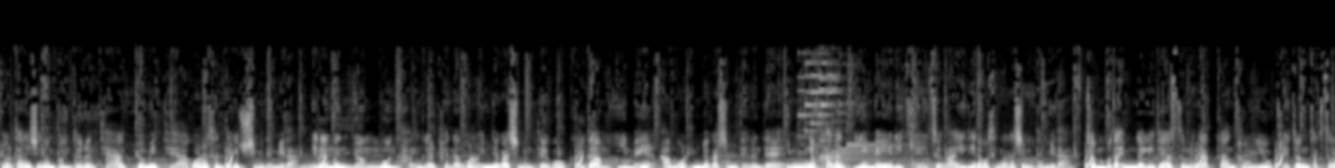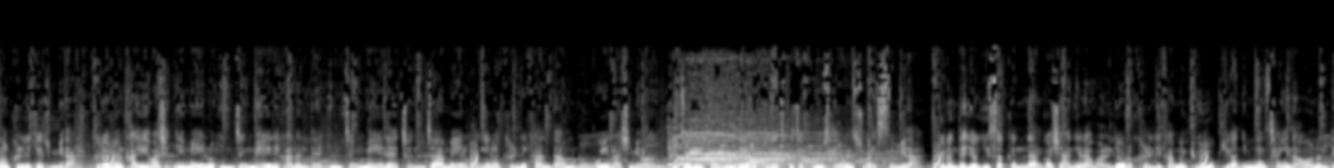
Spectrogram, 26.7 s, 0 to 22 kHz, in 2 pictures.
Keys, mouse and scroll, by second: 2.1 click, 3.7-5.5 typing, 5.6 Tab, 7.5 click, 8.1 c, 8.5 click, 8.8 ctrl+v, 9.4 click, 12.0 click, 16.0 click, 17.6 click, 24.1 click.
